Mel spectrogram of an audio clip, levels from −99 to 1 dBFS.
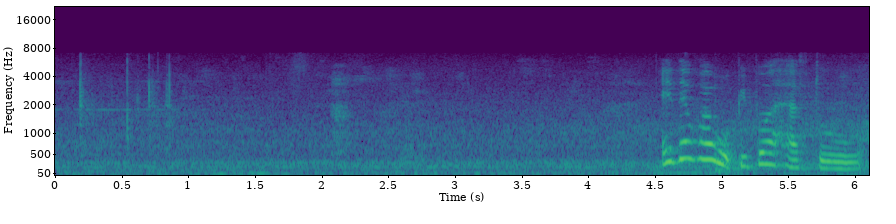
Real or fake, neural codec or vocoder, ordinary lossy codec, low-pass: fake; vocoder, 44.1 kHz, 128 mel bands every 256 samples, BigVGAN v2; none; 7.2 kHz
